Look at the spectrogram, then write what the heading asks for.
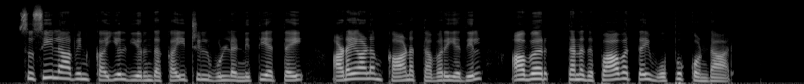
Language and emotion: Tamil, neutral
